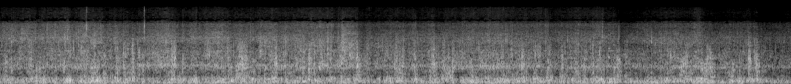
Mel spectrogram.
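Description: A moving passenger train, the Tamil Nadu Express: a steady low rumble of running gear with a rush of wind on the microphone and a few faint clicks.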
